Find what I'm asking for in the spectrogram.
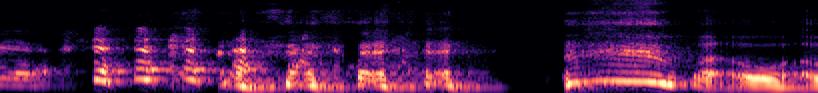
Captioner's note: giggle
